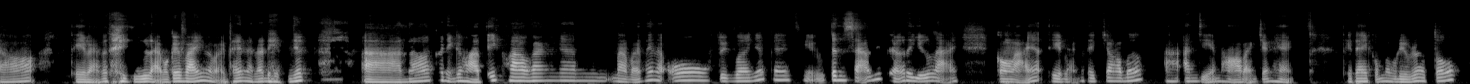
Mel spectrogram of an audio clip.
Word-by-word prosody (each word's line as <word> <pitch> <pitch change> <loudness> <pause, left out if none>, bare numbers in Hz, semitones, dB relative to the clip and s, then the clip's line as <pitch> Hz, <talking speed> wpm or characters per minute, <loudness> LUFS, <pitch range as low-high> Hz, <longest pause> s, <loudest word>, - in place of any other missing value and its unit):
Đó, 125 +6 0 0.4
thì 115 -1 +1
bạn 110 -1 +1
có 135 - +1
thể 130 +3 +5
giữ 125 +2 +3
lại 130 - +4
1 115 - +1
cái 140 - +6
váy 145 +3 +5
mà 165 - +1
bạn 110 - -2
thấy 140 +4 +1
là 150 -3 -1
nó 130 +2 +1
đẹp 130 -3 +1
nhất, 170 +5 +1 0.5
à, 110 -1 +3
nó 155 +6 +2
có 185 - -5
những 145 -2 -3
cái 160 - +2
họa 110 -7 +4
tiết 195 +3 0
hoa 170 -3 +5
văn, 175 +1 -1
a, 175 -1 -2 0.4
mà 135 -3 0
bạn 110 +2 -1
thấy 195 - 0
là 195 - +1
ô 185 +1 +2
tuyệt 150 -1 -1
vời 150 0 +2
nhất 210 +7 -2
á, 210 - 0 0.2
kiểu, - - -6
tinh 200 -1 +4
xảo 195 -4 +1
nhất 245 +4 -3
để - - -4
có - - 0
thể - - +3
giữ 145 +2 +2
lại. 155 -2 -2 0.4
Còn 130 -2 +2
lại 120 - +1
á, - - -1
thì 140 -3 -1
bạn 120 - -7
có 160 - -10
thể 145 - -2
cho 155 -1 0
bớt, 170 +8 +1 0.2
à, 140 -1 -5
anh 145 +1 -2
chị - - -4
em 140 - -3
họ 110 -5 0
bạn 125 - -3
chẳng 125 +1 -4
hạn, 125 -6 -3 0.5
thì 130 - -7
đây 140 +1 +2
cũng 130 +1 -5
là 145 - -2
một 130 - -3
điều 120 -1 +1
rất 145 - +1
là - - +1
tốt. 185 +7 +2
145 Hz, 290 wpm, -24 LUFS, 130-170 Hz, 0.5 s, cái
